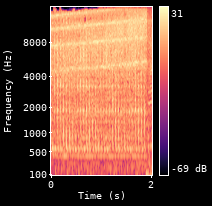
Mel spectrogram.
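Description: Coronita-style electronic dance music in a build-up: a fast roll of repeated beats under a rising high-pitched sweep, with the bass pulled out. The bass comes back in right at the end.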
